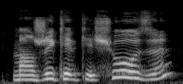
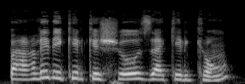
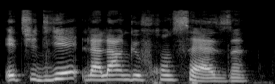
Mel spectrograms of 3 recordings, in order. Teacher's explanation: al final de estos verbos en infinitivo omitimos el sonido de la R al final.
